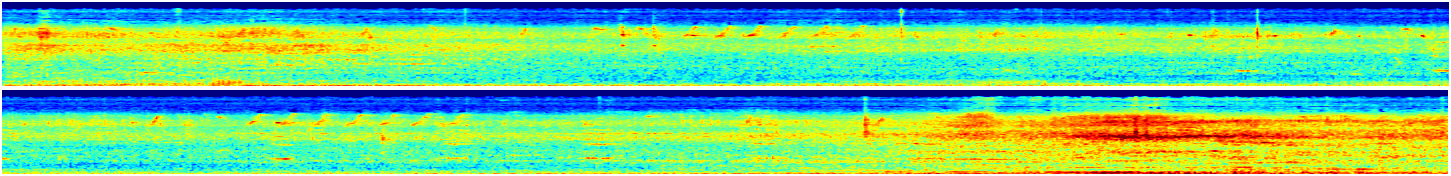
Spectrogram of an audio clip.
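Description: Steady low engine hum that grows louder near the end, with two faint runs of quick, high scratchy strokes.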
